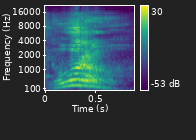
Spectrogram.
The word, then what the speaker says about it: Gurue: No, you said it wrong. Yeah, it's Gurue. Gurue. Depends on how you want to take that exclamation point. Could be like that. Or you could just say Gurue, or you could say Gurue exclamation point.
